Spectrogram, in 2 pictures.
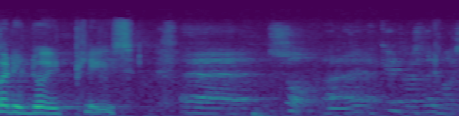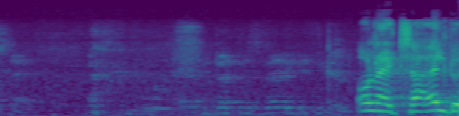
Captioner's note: Italian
